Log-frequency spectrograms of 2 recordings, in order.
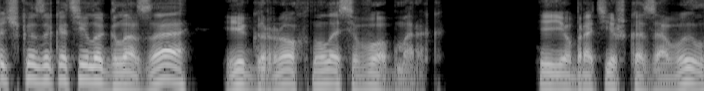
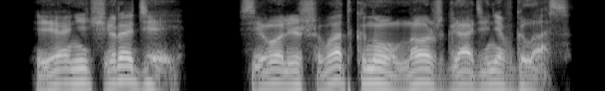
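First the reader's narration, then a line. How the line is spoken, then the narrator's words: Grumbling. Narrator (Russian): проворчал северянин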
